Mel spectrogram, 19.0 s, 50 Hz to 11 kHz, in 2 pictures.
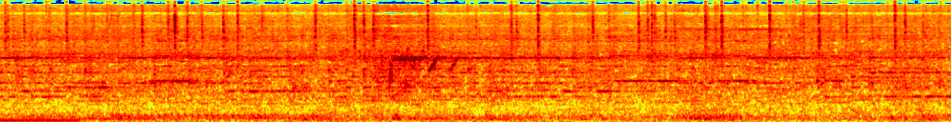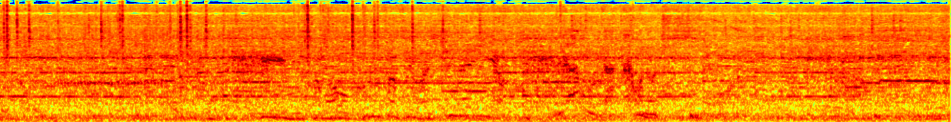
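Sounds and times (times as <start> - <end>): pachinko machine music and effects: 0.0 - 19.0
steel balls clicking: 0.0 - 19.0.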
